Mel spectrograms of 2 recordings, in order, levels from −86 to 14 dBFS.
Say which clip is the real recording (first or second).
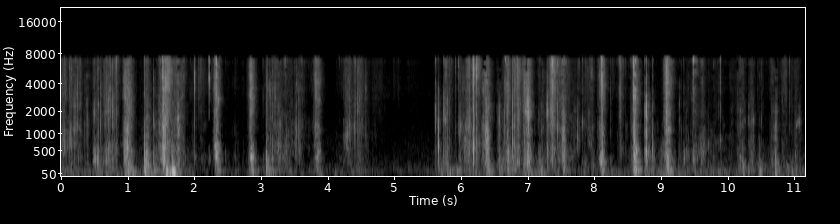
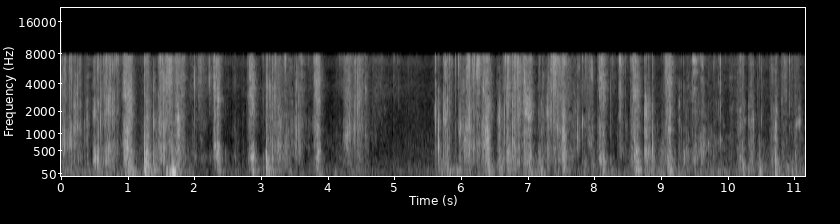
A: second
